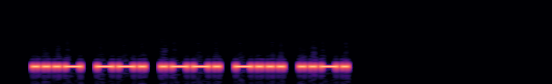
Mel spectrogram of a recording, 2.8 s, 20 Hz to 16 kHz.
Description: Morse code, heard as a keyed tone, about 44 wpm, 690 Hz. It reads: VGPBF
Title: Code Groups - 5 Letters - 45wpm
